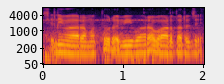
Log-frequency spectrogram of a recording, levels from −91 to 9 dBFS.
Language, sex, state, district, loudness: Kannada, male, Karnataka, Belgaum, -15 LUFS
